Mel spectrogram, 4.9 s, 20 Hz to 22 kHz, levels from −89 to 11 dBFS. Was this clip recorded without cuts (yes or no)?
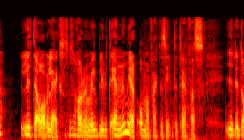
no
